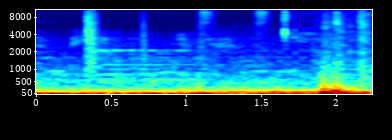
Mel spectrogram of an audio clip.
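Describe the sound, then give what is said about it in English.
Steady low rumble of a car moving along the road, a constant droning hum with a few brief higher hisses and a small thump near the end, heard from inside the vehicle. “Not only that, I'm actually driving right now. So if you hear the road, that's just because I'm always in the car driving.”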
